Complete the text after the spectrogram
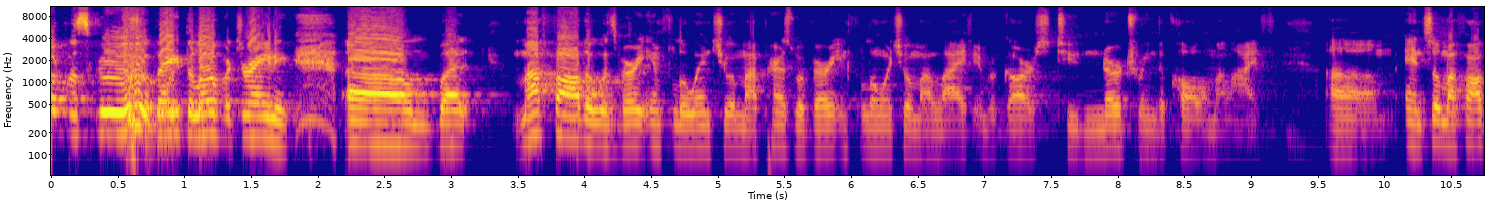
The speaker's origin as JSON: {"language": "English", "area": "D.C.", "region": "Maryland", "country": "United States", "tie": "born or raised there", "said": "I grew up in Maryland, right outside Washington, D.C."}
